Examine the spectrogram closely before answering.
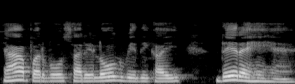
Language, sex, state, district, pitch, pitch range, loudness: Hindi, male, Haryana, Charkhi Dadri, 155 Hz, 150-175 Hz, -16 LUFS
